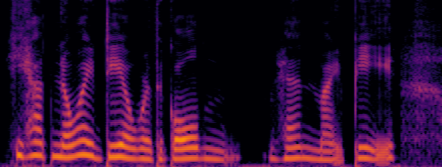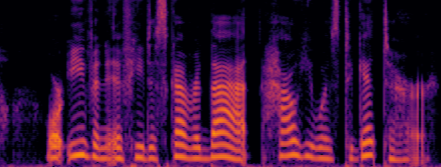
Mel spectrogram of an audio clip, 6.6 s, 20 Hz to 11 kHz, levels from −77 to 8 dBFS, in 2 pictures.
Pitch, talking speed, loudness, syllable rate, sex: 210 Hz, 210 wpm, -21 LUFS, 5.6 syllables/s, female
